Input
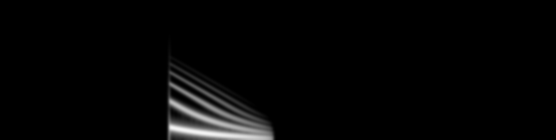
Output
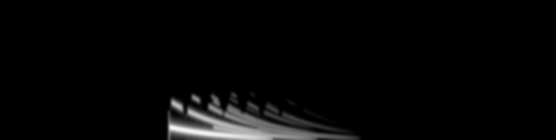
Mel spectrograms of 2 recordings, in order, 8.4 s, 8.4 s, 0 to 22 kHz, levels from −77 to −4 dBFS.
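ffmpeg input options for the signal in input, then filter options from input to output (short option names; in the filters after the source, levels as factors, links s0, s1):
-f lavfi -i "aevalsrc='0.531*clip((1.57-t)/1.01,0,1)*tanh(2.24*sin(2*PI*380*1.57/log(65/380)*(exp(log(65/380)*t/1.57)-1)))/tanh(2.24)':d=1.57:s=44100"
-af "aecho=1:1:664|1328:0.0891|0.0143,afftfilt=real='re*lt(b*sr/1024,720*pow(1500/720,0.5+0.5*sin(2*PI*3.5*pts/sr)))':imag='im*lt(b*sr/1024,720*pow(1500/720,0.5+0.5*sin(2*PI*3.5*pts/sr)))':win_size=1024:overlap=0.75"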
